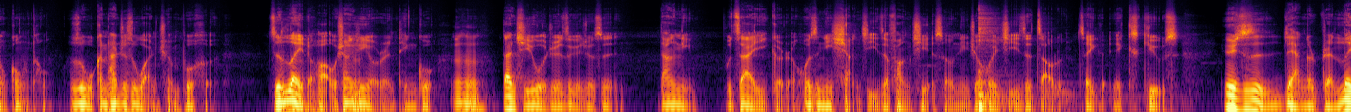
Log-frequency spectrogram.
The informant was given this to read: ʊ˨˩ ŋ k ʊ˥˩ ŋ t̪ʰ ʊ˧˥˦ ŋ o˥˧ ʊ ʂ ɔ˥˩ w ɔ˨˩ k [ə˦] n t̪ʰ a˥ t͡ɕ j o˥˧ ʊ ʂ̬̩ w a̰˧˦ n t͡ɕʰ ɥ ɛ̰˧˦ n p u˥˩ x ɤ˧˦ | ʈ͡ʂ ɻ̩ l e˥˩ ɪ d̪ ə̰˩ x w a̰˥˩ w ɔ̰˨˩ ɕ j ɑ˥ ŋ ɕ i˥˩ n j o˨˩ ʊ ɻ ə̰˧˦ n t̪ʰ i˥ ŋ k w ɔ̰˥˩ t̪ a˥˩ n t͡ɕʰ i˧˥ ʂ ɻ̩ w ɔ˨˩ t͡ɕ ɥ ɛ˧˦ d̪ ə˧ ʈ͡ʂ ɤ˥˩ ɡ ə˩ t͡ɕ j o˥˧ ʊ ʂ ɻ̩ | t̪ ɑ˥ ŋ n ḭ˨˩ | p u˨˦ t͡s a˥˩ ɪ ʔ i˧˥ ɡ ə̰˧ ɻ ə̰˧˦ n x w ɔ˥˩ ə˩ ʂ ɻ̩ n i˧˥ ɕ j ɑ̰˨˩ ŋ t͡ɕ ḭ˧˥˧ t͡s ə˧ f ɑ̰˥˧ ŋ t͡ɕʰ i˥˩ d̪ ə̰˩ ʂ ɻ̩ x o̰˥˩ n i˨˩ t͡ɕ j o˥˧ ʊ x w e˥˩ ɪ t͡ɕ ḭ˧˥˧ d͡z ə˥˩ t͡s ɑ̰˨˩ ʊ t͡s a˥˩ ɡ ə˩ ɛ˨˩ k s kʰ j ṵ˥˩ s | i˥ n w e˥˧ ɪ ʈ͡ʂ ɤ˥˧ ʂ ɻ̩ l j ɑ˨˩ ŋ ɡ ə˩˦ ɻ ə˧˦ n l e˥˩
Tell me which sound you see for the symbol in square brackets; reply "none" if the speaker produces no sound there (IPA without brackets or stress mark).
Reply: ə˦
